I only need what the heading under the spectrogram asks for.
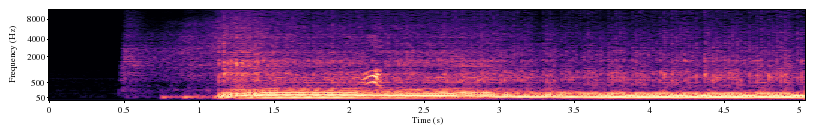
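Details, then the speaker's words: VW Golf MK2 with swapped VW R32 six-cylinder engine, swap just finished: quick crank and clean catch, then a deep, smooth, even burble at idle with steady low rumble, described as a rich purr; healthy exhaust note. "un ronroneo rico es bastante rico"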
